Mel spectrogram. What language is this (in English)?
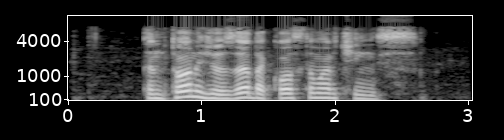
Portuguese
